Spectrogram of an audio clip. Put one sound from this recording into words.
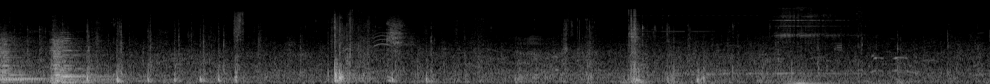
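Footsteps thud and clatter quickly on a roof.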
